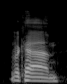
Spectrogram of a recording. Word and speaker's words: McCann: McCann. McCann. I said McCain like fucking John.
